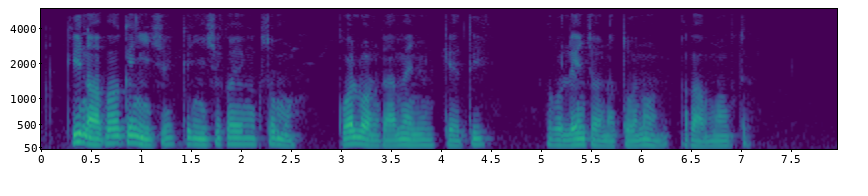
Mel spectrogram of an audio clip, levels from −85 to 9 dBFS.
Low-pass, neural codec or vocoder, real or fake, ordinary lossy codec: 5.4 kHz; none; real; AAC, 48 kbps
